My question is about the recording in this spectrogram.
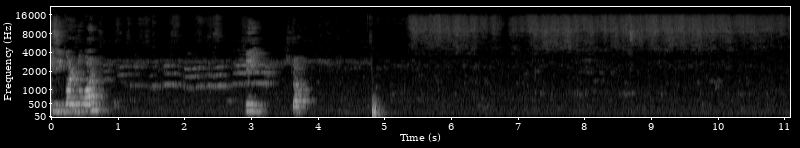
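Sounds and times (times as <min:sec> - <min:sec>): short knock: 0:04.8 - 0:05.0
duster wiping whiteboard: 0:05.4 - 0:11.0.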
